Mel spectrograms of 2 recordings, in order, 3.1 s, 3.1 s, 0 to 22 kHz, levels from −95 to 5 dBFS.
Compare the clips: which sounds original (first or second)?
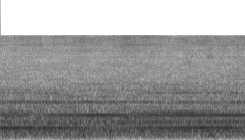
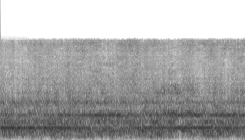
first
